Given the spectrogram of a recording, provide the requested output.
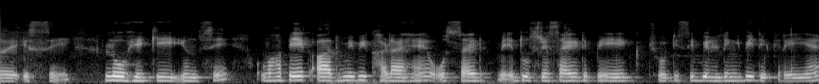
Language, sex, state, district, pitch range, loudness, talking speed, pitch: Hindi, female, Punjab, Kapurthala, 165-185 Hz, -19 LUFS, 190 wpm, 175 Hz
